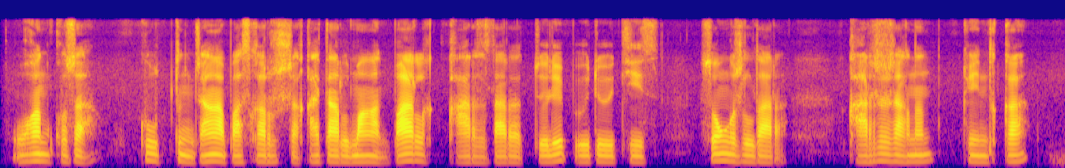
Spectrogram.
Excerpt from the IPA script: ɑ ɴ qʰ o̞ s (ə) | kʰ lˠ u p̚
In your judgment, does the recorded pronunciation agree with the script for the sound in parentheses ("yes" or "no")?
no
